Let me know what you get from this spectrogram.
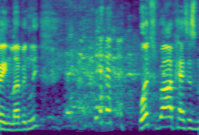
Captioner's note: audience laughing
